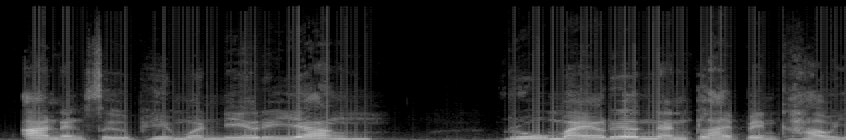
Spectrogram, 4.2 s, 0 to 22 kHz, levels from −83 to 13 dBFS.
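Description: Throughout, the speech has a block size mismatch (padded). Each block, which fits 1024 samples, is topped up with zeros to a larger size. The gaps cause a 41.7 Hz buzz and slow it to 0.889× at normal pitch. Waveform and spectrogram show silent slivers every 24 ms.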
